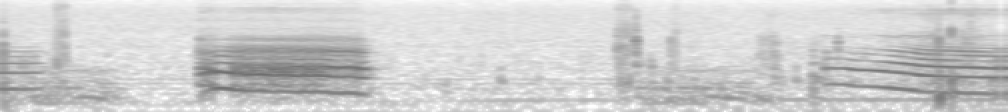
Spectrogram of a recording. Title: Snoring dog sounds like a fart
